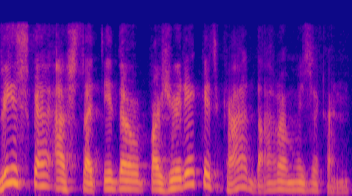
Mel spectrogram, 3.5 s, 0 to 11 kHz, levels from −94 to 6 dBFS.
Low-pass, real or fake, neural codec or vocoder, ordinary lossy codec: 7.2 kHz; fake; codec, 16 kHz, 8 kbps, FreqCodec, smaller model; Opus, 64 kbps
